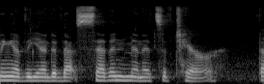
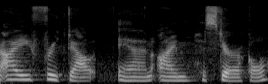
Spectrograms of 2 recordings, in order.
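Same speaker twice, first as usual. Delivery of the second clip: ordinary talk, nothing marked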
